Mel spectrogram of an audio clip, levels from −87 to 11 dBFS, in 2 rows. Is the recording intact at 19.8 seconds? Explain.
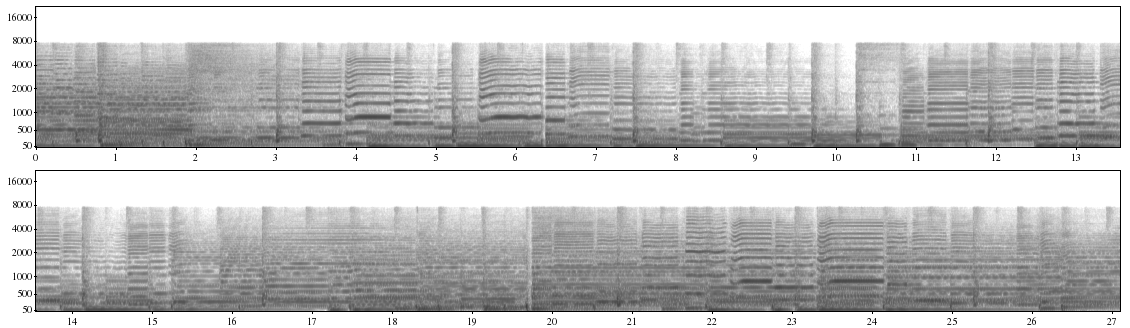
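No, there's a short concealed packet loss from 19.69 to 19.76 s, right at that point. About 40 ms never arrived in time, so the receiver stretched the preceding sound to cover the hole and blended back, leaving a brief smear or wobble.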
